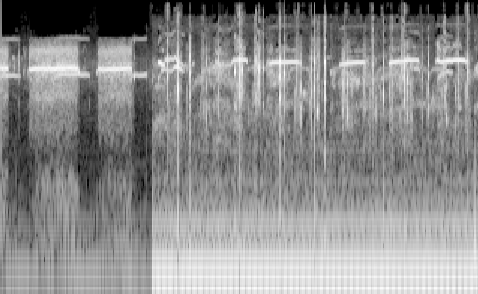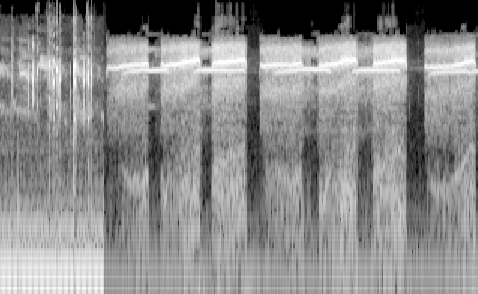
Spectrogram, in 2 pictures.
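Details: ['Swiftlet roosting call (walet inap): bursts of high, buzzy chirps with a thin whistle come at the start and again in a regular run at the end. Between them is a stretch of rapid clicking chatter over a humming drone.']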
